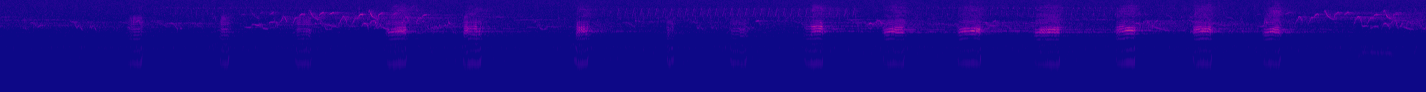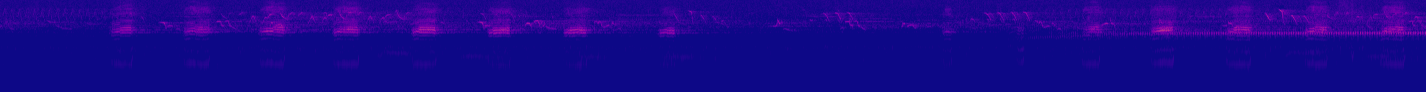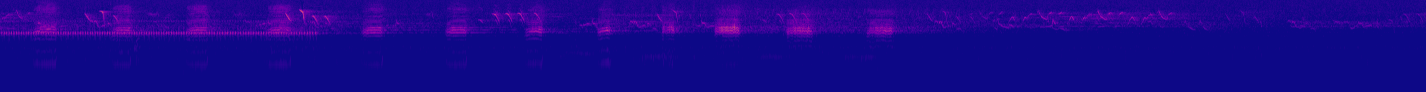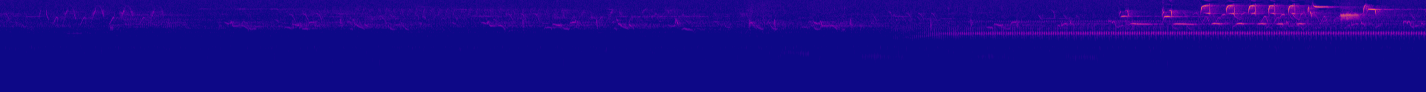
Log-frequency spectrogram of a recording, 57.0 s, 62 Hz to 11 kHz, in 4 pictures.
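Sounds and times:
songbirds singing faintly: 0:00.0 - 0:57.0
duck quacking: 0:25.1 - 0:31.6
toad trilling: 0:52.1 - 0:57.0.

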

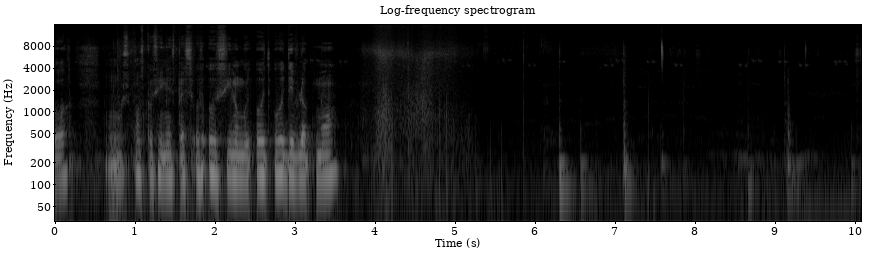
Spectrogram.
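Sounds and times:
crickets chirping: 0:01.2 - 0:08.0.

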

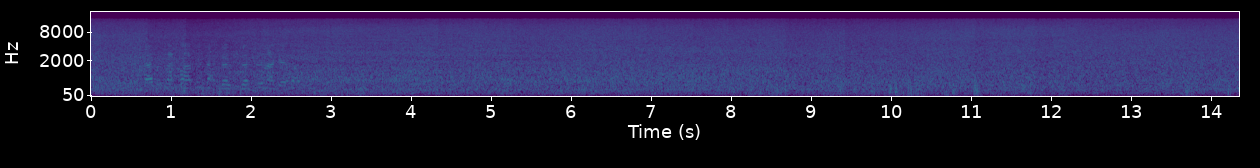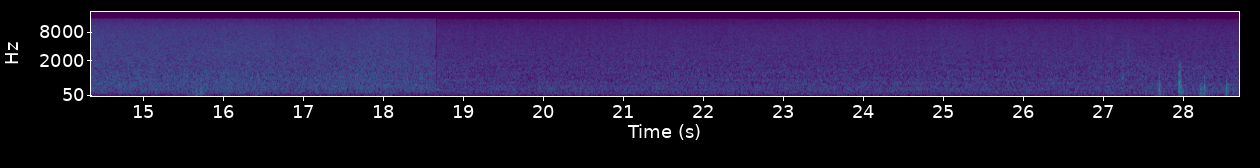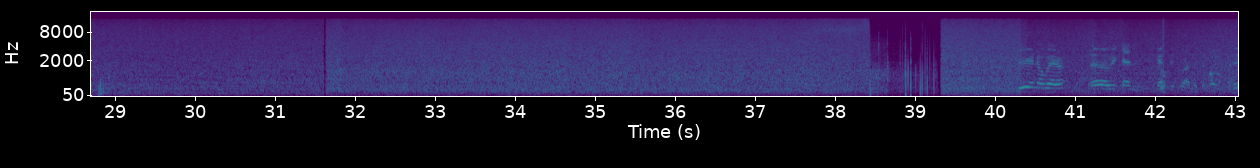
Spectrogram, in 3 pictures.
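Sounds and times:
waterfall rushing: 0:00.0 - 0:43.0.

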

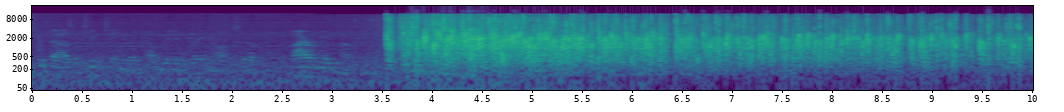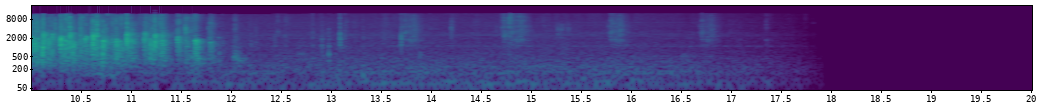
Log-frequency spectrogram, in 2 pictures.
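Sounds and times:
audience applauding: 0:03.5 - 0:12.2.

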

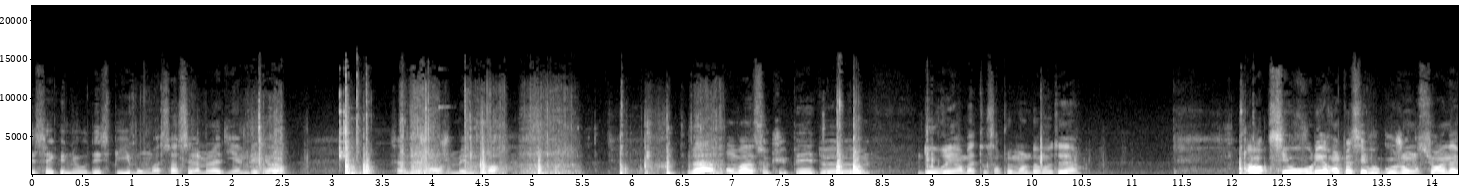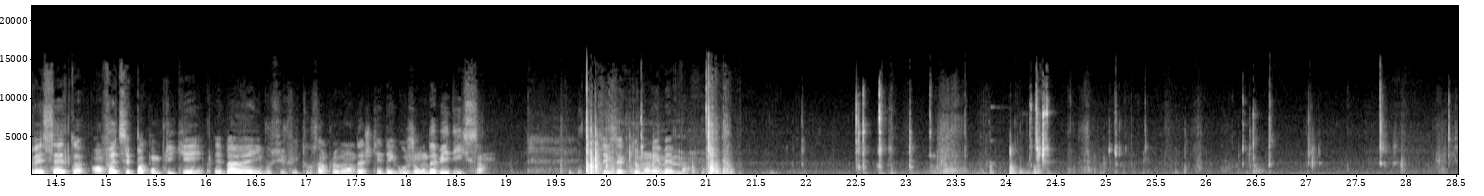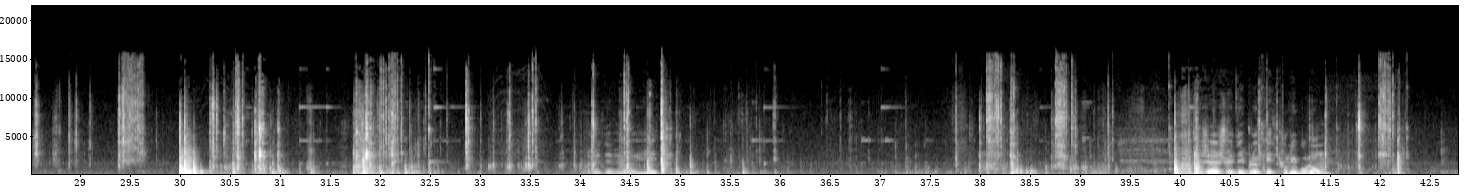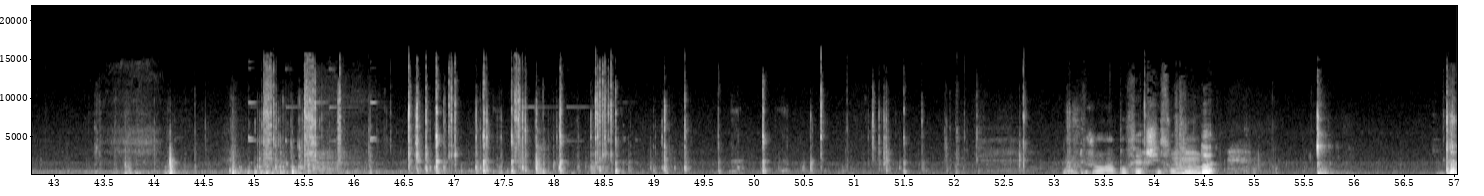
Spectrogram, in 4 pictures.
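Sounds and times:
metal clinks and knocks: 0:27.8 - 0:42.3, 0:44.2 - 0:51.8
socket ratchet clicking: 0:28.9 - 0:30.8, 0:37.8 - 0:39.4, 0:45.0 - 0:49.4.

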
